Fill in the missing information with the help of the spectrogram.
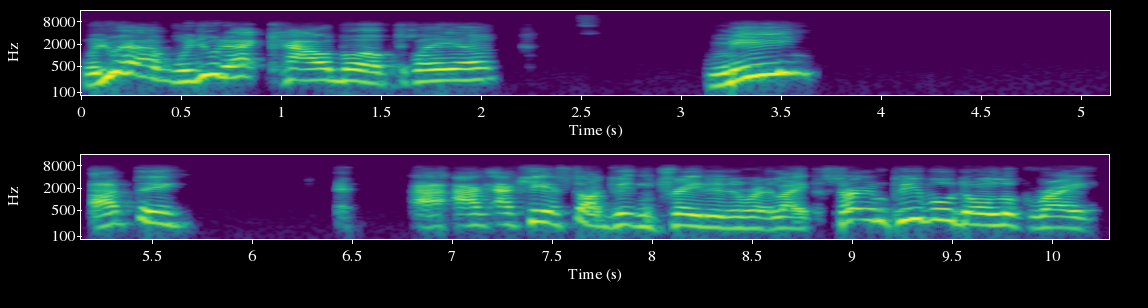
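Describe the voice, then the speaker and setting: A man's voice: high voice, animated, measured pace, pauses often, dry recording. A man co-hosting a podcast, trading loose, slangy sports banter and laughing often. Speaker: podcast co-host. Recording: dry, dull lo-fi podcast mic.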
